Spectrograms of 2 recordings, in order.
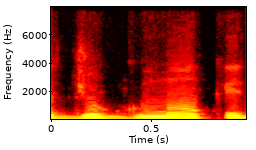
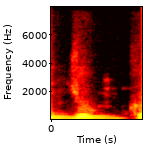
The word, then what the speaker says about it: যুগ্ম: একইভাবে অনেকে আমরা যুগ্মকে যুগ্য বলি, যুগ্ন বলি, যুগ্ন হবে না, যুগ্যও হবে না, কি হবে? যুগ্ম হবে, যুগ্ম, যুগ্ম, বাগ্মী।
